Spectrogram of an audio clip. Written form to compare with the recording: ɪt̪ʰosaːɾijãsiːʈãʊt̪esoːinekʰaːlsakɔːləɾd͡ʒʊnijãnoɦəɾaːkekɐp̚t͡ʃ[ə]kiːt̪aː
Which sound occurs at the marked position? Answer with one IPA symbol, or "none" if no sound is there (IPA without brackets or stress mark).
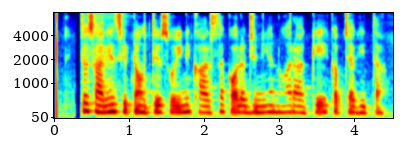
a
